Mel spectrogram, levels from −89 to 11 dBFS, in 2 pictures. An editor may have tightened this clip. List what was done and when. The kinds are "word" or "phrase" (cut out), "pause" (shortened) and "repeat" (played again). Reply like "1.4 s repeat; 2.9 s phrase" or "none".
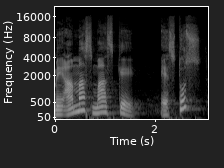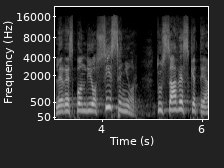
3.0 s pause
